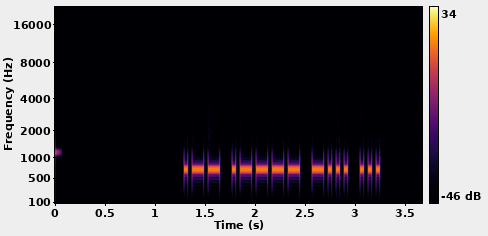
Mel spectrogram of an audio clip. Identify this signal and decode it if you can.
Morse code, heard as a keyed tone, about 30 wpm, 700 Hz. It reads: W1BS
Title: Four Challenging Letter-Number Combinations 30wpm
